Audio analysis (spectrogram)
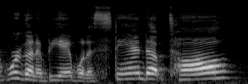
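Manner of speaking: usual speaking voice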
